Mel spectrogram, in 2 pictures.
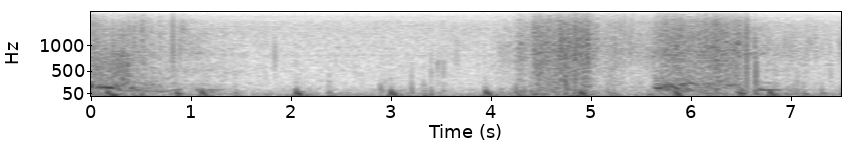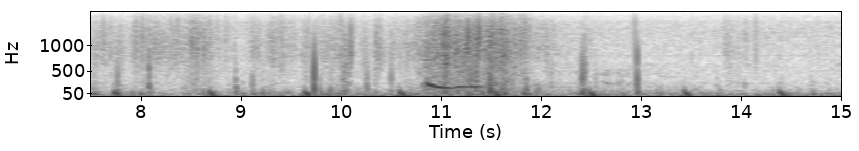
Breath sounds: Inhalation: 5.48-6.94 s, 10.80-11.70 s
Wheeze: 0.00-0.90 s, 5.48-6.94 s, 10.80-11.70 s

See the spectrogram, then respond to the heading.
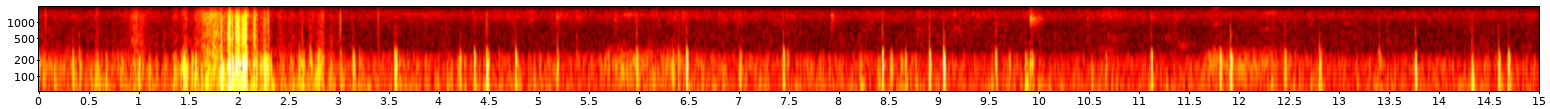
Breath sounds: Inhalation: 5.57-6.59 s, 11.61-12.63 s

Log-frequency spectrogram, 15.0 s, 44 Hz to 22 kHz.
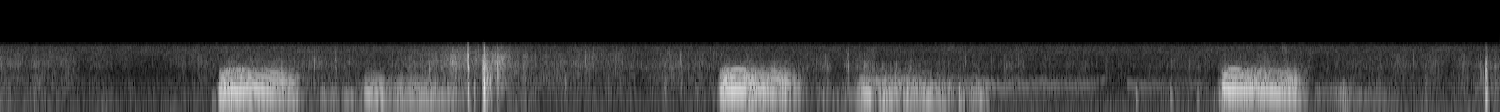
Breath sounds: Inhalation: 2.12-3.05 s, 7.12-8.06 s, 12.22-13.12 s
Exhalation: 3.57-4.68 s, 8.55-11.11 s
Wheeze: 3.57-4.68 s
Stridor: 2.12-3.05 s, 7.12-8.06 s, 12.22-13.12 s
Rhonchi: 8.55-11.11 s

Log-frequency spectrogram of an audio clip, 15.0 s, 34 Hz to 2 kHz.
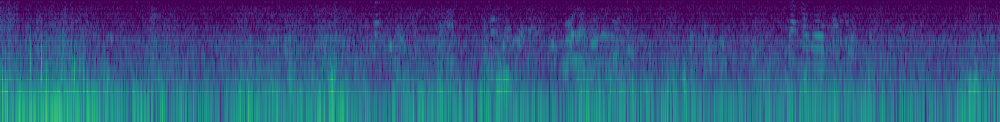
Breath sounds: Inhalation: 0.11-1.91 s, 7.10-8.37 s
Exhalation: 8.36-9.85 s
Wheeze: 7.43-7.71 s
Crackles: 0.11-1.91 s, 8.36-9.85 s

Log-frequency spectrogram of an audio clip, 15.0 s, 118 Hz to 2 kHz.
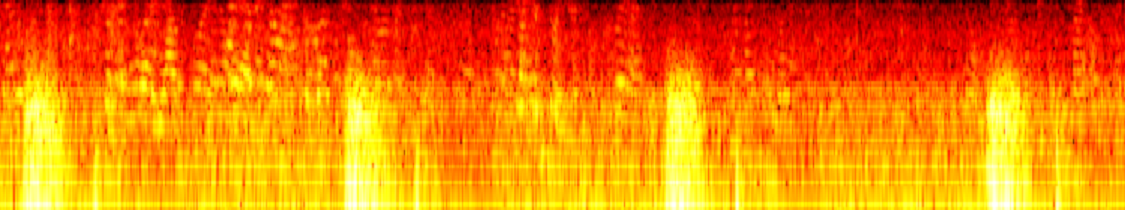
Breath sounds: Inhalation: 0.27-1.16 s, 4.59-5.48 s, 8.97-9.78 s, 13.16-14.10 s

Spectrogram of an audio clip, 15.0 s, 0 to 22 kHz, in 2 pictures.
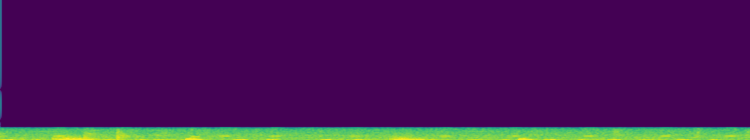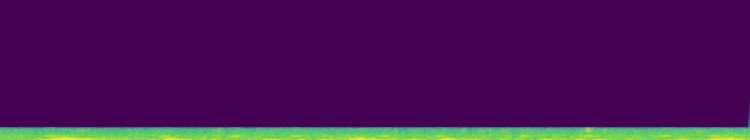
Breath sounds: Inhalation: 0.45-1.00 s, 3.88-4.42 s, 8.02-8.66 s, 11.00-11.65 s
Exhalation: 1.71-2.14 s, 5.11-5.55 s, 9.08-9.52 s

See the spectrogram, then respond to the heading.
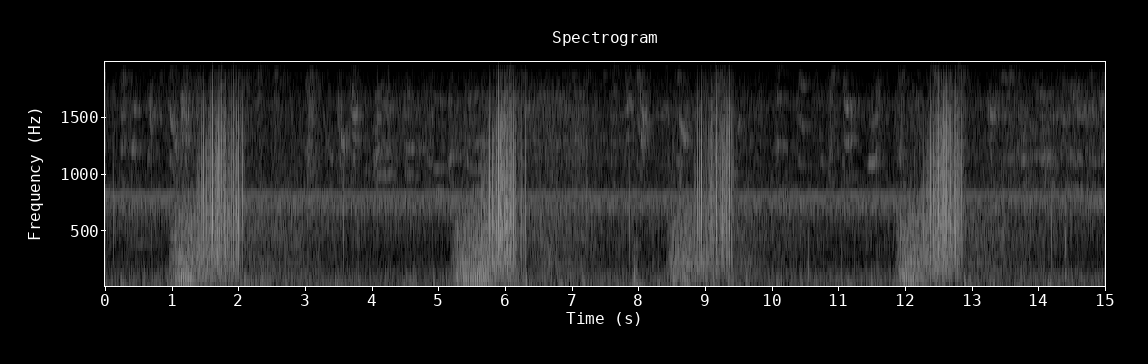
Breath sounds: Inhalation: 0.87-2.03 s, 5.20-6.36 s, 8.37-9.53 s, 11.90-13.05 s
Crackles: 0.87-2.03 s, 5.20-6.36 s, 8.37-9.53 s, 11.90-13.05 s

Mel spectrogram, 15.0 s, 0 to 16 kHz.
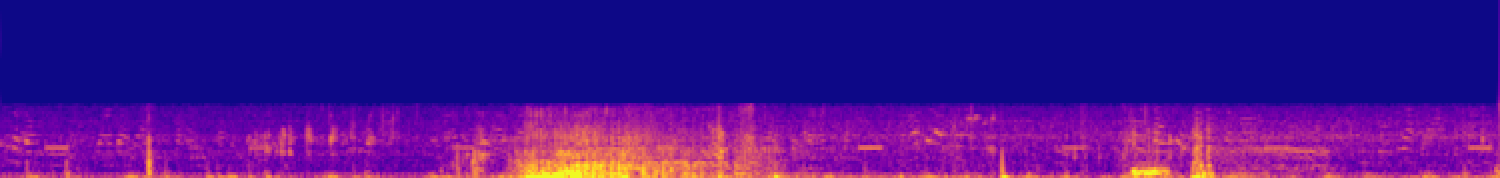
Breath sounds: Inhalation: 4.31-4.90 s, 11.27-11.77 s
Exhalation: 5.07-8.00 s, 11.91-13.39 s
Wheeze: 11.91-13.39 s
Crackles: 4.31-4.90 s

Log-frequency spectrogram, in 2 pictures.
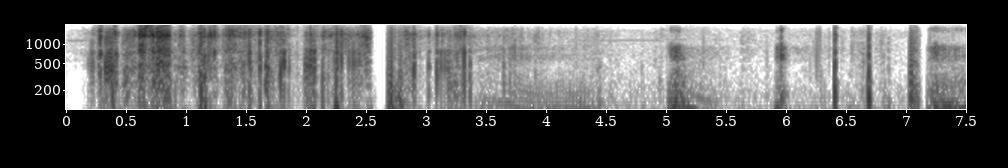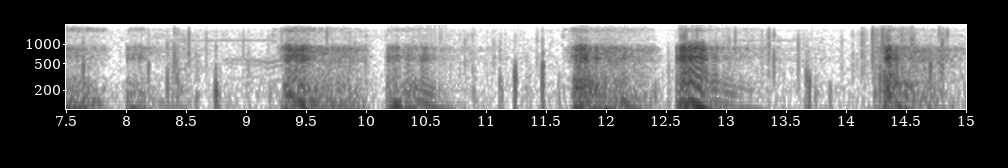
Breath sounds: Inhalation: 7.12-7.93 s, 9.29-10.14 s, 11.69-12.53 s
Exhalation: 8.00-8.81 s, 10.16-11.20 s, 12.58-13.88 s
Rhonchi: 7.14-7.91 s, 7.96-8.68 s, 10.13-11.03 s, 12.55-13.35 s
Crackles: 7.94-8.81 s

